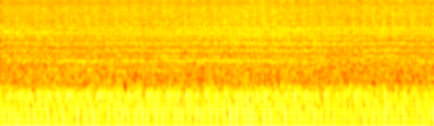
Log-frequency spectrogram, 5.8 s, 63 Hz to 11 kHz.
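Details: Brand-new 2332cc air-cooled VW flat-four Manx buggy engine, dual Weber carbs: deep, even, lumpy rumble at steady idle, no misses or rattles; normal idle.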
